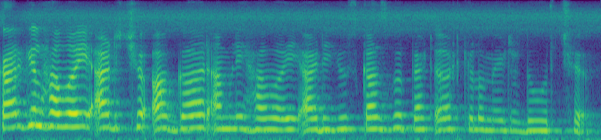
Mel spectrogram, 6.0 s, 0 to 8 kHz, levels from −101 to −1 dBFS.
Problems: constant background noise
